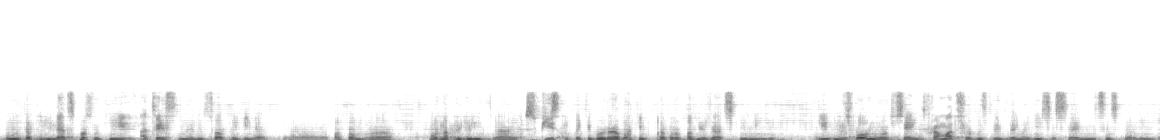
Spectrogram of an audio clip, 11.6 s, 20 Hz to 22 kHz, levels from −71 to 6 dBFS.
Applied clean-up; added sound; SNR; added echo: neural separator model SepFormer DNS4.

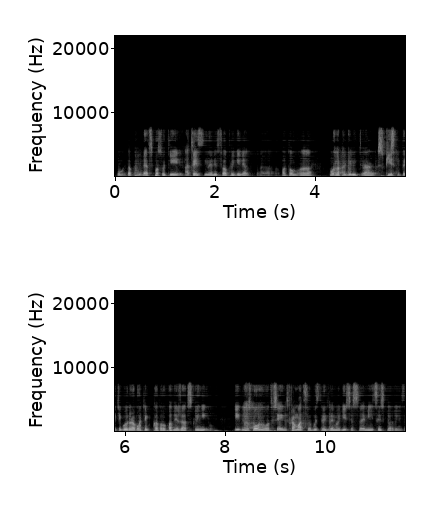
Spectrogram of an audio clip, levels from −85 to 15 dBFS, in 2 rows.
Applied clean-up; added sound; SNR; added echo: neural mask model DeepFilterNet 3.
